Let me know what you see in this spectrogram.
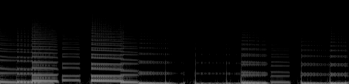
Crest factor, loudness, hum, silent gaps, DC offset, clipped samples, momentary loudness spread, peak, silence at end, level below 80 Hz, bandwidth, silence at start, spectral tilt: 12 dB; -44 LUFS; none; none; under 0.1%; under 0.1%; 18 LU; -28 dBFS; 0 s; -44 dBFS; 17 kHz; 0 s; -6 dB/octave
